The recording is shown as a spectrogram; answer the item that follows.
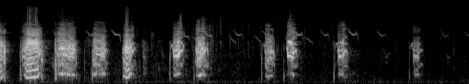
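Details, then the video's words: Ducks on a pond with ducklings, loud raspy quacks tumbling fast at first then thinning out, while small high peeping notes, likely ducklings, dot the gaps. "Duck Sound duckling in the pond -duck quack"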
